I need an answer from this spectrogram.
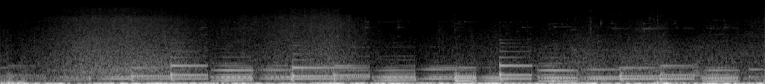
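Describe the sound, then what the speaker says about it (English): Strong wind blows across an off-grid homestead as loud, continuous gusting roar that fills the whole clip, with faint ringing tones layered over it. "Wind is crazy."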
